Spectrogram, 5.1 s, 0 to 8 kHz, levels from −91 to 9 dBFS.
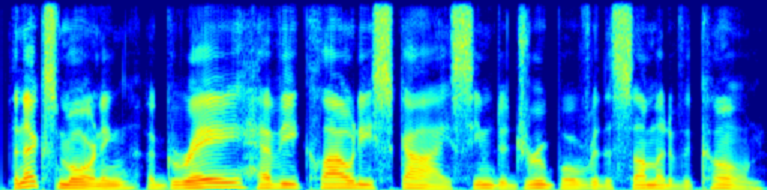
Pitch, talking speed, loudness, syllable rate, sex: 125 Hz, 200 wpm, -18 LUFS, 4.6 syllables/s, male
